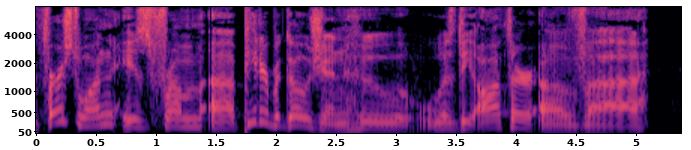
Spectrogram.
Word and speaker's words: Boghossian: We have Pete Boghossian. Sorry, Pete. He explained to us earlier, listeners, that it rhymes with explosion.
